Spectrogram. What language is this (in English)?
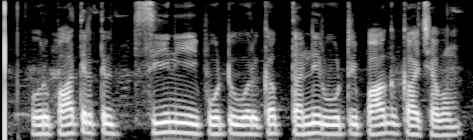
Tamil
